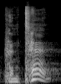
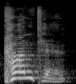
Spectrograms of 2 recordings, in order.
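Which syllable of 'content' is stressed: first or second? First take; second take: second; first. First: The stress is on the second syllable. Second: The stress is on the first syllable. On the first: The speaker calls it right. "I went out of my way to put the accent on the tent" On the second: The speaker calls it wrong. "Not content"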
